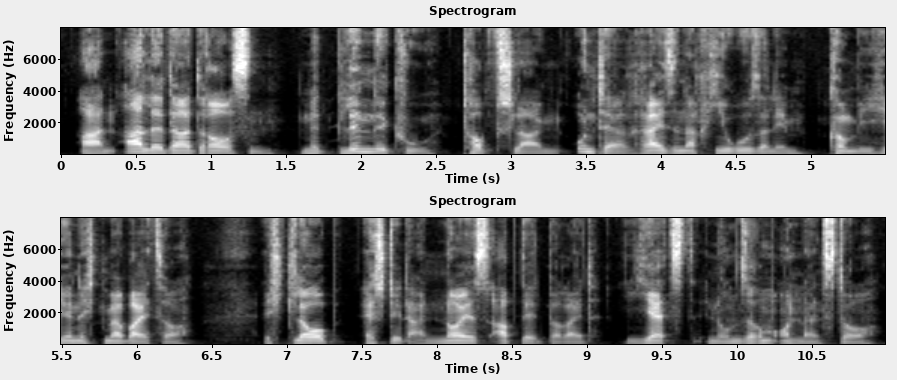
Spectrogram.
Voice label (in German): jungen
